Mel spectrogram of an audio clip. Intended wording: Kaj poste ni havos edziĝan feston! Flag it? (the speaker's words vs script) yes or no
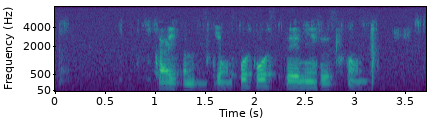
yes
